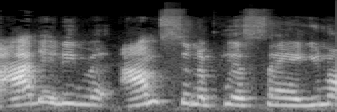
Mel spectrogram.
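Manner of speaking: ordinary talk, nothing marked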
